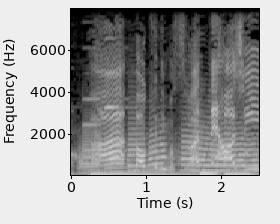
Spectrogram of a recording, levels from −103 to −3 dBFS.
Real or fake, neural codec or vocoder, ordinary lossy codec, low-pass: real; none; none; none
